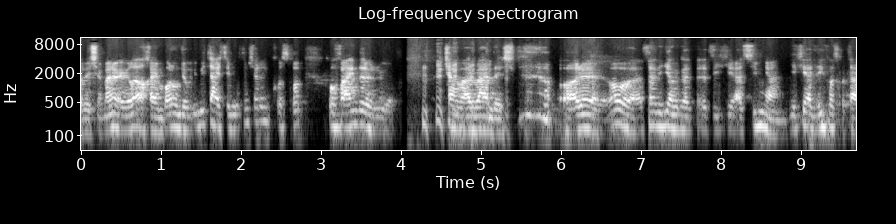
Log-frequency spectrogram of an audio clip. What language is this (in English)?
Persian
